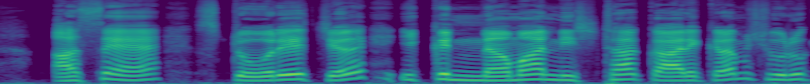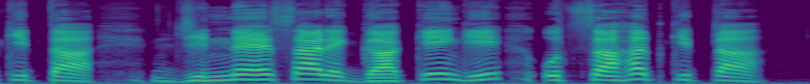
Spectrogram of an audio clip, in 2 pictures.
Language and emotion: Dogri, happy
